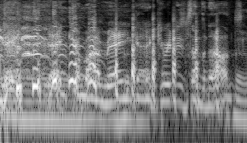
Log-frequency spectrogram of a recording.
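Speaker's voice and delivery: laughing mock whine, fast at the end; laughing impression of the rapper. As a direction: squeal it through laughter, pleading.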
